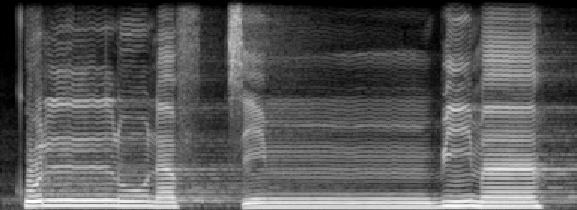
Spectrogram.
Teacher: harakat tanwin bertemu dengan ba harakat I maka dia berubah menjadi mim Ya ditahan dan didengungkan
